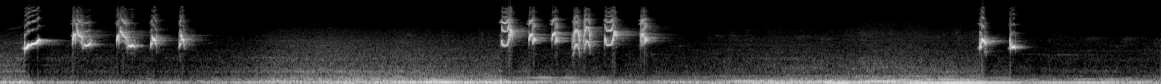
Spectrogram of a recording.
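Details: Orange-headed thrush, a kept songbird, singing pacing-style phrases: quick clusters of sharp, piercing whistles and chips in three separate bursts spaced a few seconds apart, with a constant low rumbling drone underneath.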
